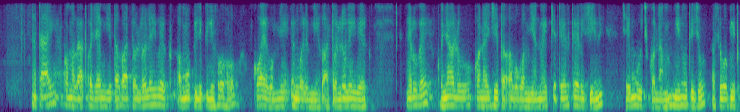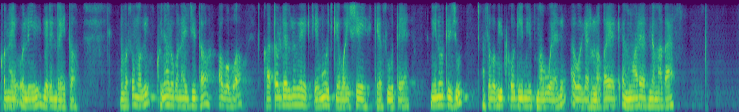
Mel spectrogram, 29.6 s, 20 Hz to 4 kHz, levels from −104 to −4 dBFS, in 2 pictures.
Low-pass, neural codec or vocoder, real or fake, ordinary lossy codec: 3.6 kHz; codec, 16 kHz, 2 kbps, FreqCodec, smaller model; fake; none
